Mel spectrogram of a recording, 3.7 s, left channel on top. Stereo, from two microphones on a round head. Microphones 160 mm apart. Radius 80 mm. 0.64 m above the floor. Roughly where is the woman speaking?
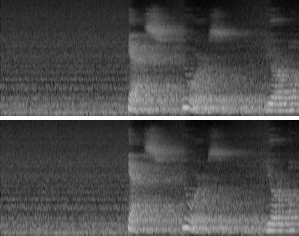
Right.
